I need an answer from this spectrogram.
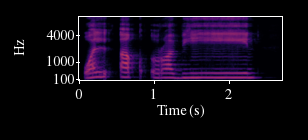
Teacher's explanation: یہ جو ہلا کر پڑھنا ہے، اق کی جو آواز ہے اسی کو قلقلہ کہا جاتا ہے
